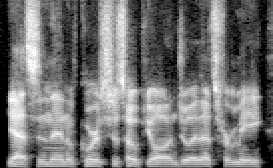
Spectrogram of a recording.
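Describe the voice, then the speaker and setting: A man hosting a casual pregame sports talk show from home. He sounds congested and chatty, and he often tags his points with a quick question to the listener. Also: fairly low pitch, little pitch movement, bright, forceful tone, clear, resonant tone, no echo. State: congested from illness.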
